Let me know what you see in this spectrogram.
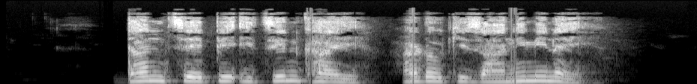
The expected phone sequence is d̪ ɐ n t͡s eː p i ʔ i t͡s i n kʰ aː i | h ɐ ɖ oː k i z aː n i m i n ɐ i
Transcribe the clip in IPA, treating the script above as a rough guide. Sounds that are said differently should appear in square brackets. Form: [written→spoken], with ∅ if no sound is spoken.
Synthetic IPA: d̪ ɐ n t͡s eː p i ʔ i t͡s i n kʰ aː i | h ɐ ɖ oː k i z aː n i m i n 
